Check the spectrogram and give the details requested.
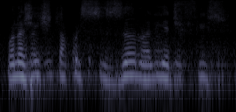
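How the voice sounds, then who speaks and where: A man's voice: high-pitched, fairly even intonation, brisk, dark tone, a little hiss or hum. A man with a Brazilian Portuguese accent preaching in church, telling a personal story and addressing the congregation as brothers. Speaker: pastor. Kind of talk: sermon testimony.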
